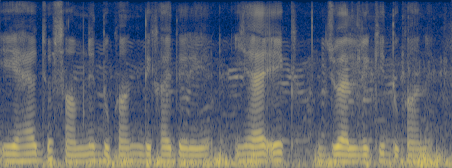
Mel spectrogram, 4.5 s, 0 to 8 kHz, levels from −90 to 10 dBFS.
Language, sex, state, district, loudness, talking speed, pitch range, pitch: Hindi, male, Uttar Pradesh, Shamli, -17 LUFS, 185 wpm, 120-130 Hz, 125 Hz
